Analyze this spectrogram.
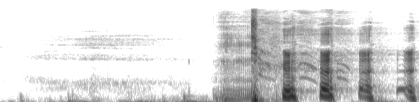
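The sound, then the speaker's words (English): A big wheezing inhale follows a quiet start. It arrives as a rapid run of breathy, rasping gasps in the final second, loud and ragged. “That was a big inhale.”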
